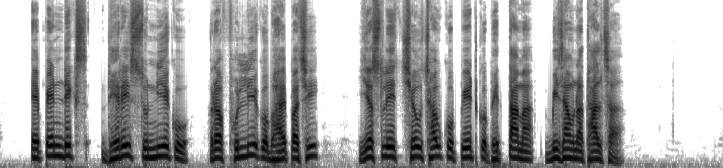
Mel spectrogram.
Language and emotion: Nepali, neutral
